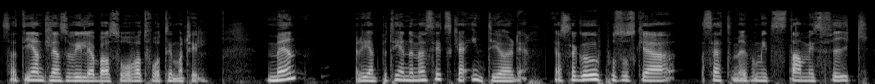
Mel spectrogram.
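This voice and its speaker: Tired, gravelly solo podcaster. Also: mid-range voice, fairly even intonation, a little mellow, dry recording, clean studio sound. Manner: reflective, rambling, many hesitations. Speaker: podcast host. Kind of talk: casual solo podcast monologue. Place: lying in bed, alone.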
